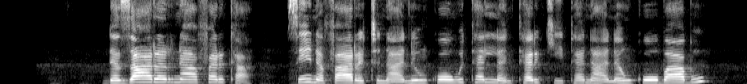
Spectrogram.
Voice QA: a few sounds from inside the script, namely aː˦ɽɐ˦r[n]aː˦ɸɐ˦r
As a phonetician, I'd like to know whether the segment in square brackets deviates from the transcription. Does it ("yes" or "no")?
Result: no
